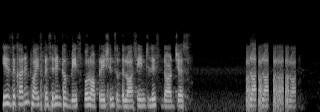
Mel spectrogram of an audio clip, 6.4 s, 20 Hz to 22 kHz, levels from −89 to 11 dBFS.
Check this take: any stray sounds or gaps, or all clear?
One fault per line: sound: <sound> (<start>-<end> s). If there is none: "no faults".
sound: laugh (4.9-5.9 s)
